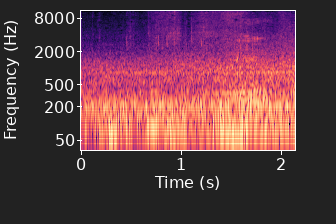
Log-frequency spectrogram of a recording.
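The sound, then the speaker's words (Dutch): Deep engine rumble from a hot-V turbo petrol car under acceleration, its turbochargers mounted inside the V, a loud steady low-pitched roar with no voices. “Hot V, dus die turbo zitten in de V. Gewoon echt een snoepje. Klinkt ook lekker.”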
